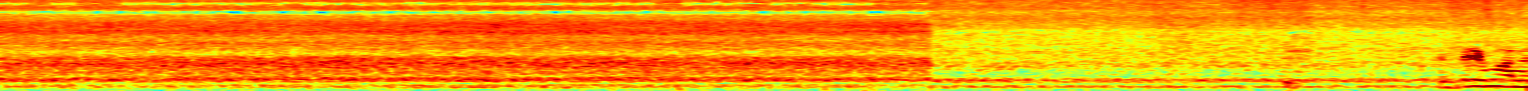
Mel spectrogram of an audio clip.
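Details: A caught honey bee swarm fills the air with a thick, even buzzing drone that thins and softens slightly about two-thirds through, with a brief high squeak near the end.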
